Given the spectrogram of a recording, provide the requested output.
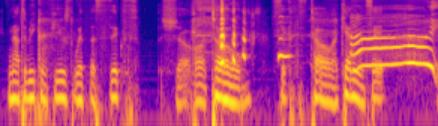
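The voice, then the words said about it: Mexican accent. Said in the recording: “Yours sounds a little special... my accent?... playing the Mexican card”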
